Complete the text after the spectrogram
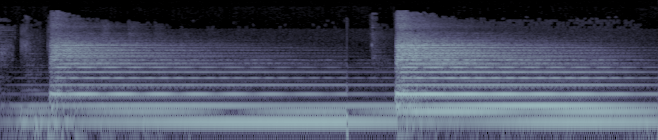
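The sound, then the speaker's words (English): Big Ben, the large bell in the London clock tower, strikes twice, a few seconds apart. Each deep bong has a sharp attack and a long, humming resonance that rings on between and after the strokes. “That is the sound of Big Ben.”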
